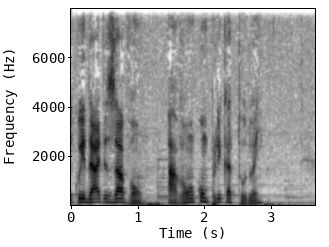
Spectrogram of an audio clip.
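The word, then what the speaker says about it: עון: cosméticos e perfumes avon mas a pronúncia forma transliterado escreve se com w mas esse avon avon significa iniqüidade lembra do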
